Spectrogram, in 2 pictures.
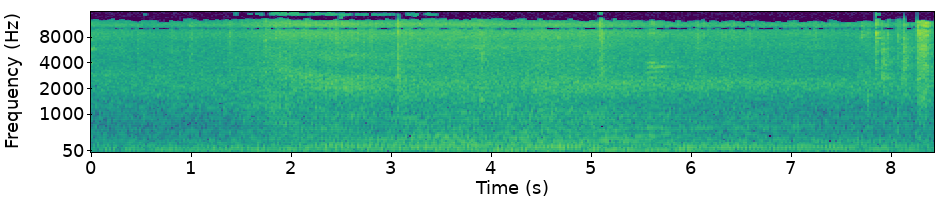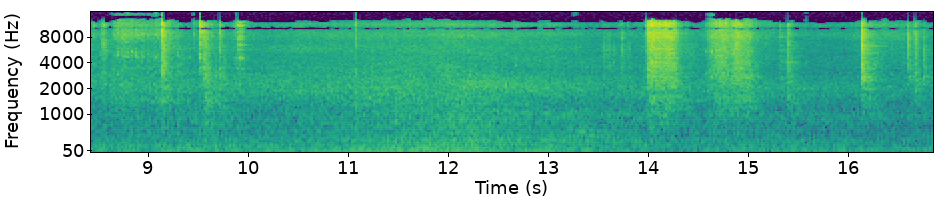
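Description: A road vehicle's engine rumbles past in the street, swelling and fading twice with its pitch shifting. Sharp metallic knocks and clanks come from the steel shipping crate frames being taken apart, mostly around the middle and near the end.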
